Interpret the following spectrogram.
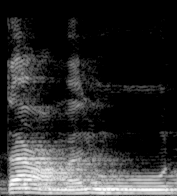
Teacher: تعملون عین ساکن پہ اظہار اور لام کو لمبا کریں گے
